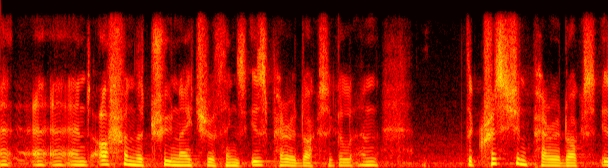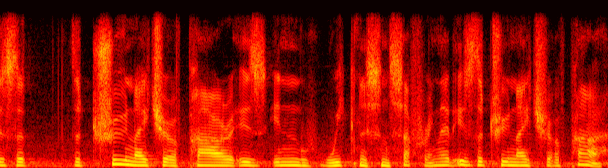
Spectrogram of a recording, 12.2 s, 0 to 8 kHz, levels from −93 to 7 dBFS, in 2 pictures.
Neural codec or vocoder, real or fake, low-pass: none; real; 7.2 kHz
